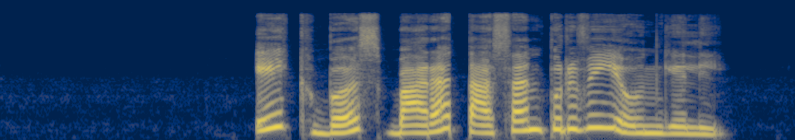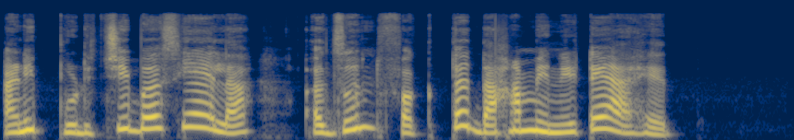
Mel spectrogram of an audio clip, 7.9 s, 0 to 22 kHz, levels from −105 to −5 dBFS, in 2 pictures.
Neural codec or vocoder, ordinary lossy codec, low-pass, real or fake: vocoder, 44.1 kHz, 128 mel bands, Pupu-Vocoder; none; 14.4 kHz; fake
